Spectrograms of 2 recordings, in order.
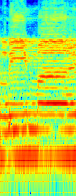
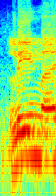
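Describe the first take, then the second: First: The final vowel is drawn out long. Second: The final vowel is short. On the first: It turns into a negation. The speaker calls it wrong. "bukan lima syahid, itu kepanjangan" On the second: It asks why. The speaker calls it right. "Lima syahidtum"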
